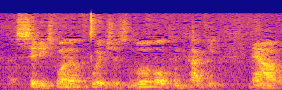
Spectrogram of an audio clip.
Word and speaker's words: Louisville: one of which is Louisville, Kentucky. Now, it looks like it's pronounced Louisville. You can die in Louisville for saying Louisville.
